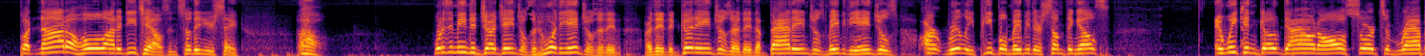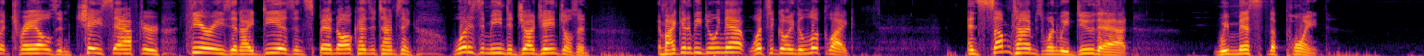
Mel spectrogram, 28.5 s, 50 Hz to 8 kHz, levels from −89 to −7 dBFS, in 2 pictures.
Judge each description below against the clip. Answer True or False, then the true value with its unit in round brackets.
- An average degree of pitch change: True (4.6 semitones)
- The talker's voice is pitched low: False (210 Hz)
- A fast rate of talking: True (215 wpm)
